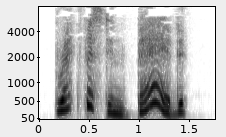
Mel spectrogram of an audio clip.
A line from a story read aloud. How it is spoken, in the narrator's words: Laura affected a gasp of surprise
